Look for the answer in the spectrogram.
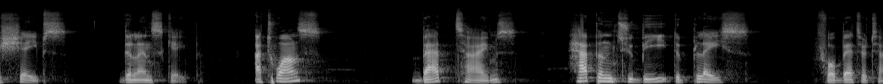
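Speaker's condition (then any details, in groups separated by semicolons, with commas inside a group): No condition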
